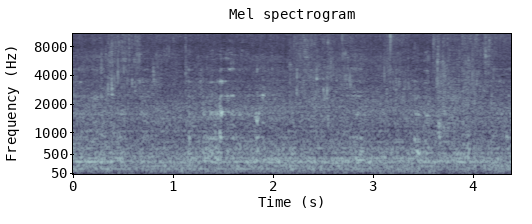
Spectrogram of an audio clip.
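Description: Water running from a tap into a stainless steel sink, splashing steadily with small drips and clinks.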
